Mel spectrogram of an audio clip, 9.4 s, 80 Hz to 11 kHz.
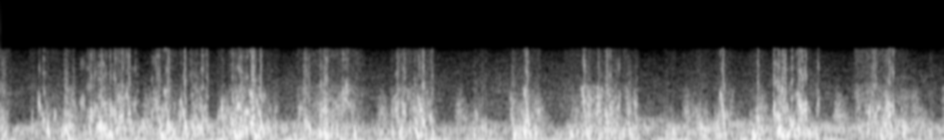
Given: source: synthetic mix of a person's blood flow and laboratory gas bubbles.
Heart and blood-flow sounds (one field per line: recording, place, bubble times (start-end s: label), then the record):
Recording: Doppler ultrasound of blood flow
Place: subclavian vein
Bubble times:
0.00-0.14 s: bubbles
0.29-0.76 s: bubbles
0.79-1.42 s: bubbles
1.47-2.11 s: bubbles
2.16-2.80 s: bubbles
2.92-3.64 s: bubbles
3.89-4.38 s: bubbles
4.71-4.90 s: bubbles
5.07-5.42 s: bubbles
5.63-6.42 s: bubbles
6.62-6.77 s: bubbles
6.83-7.67 s: bubbles
7.73-8.29 s: bubbles
8.54-9.15 s: bubbles
9.28-9.36 s: bubbles
9.40-9.45 s: bubbles
From the record:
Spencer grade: 4 (maximum detectable bubble signal sounding continuously throughout systole and diastole of every cardiac period, and overriding the amplitude of the normal cardiac signals)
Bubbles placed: anywhere in the cardiac cycle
